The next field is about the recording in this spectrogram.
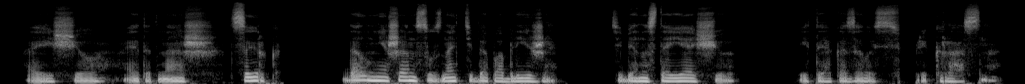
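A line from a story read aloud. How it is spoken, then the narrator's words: Dreamy, smiling. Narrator (Russian): Алекс немного мечтательно улыбнулся и сказал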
